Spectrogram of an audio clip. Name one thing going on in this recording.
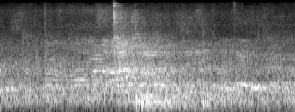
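Feet thump on a wooden balance beam.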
